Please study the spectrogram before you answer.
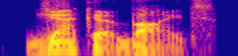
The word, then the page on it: Jacobite: British English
